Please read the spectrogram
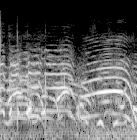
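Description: Several high-pitched voices shouting and cheering over one another from the sideline as a rugby player breaks away with the ball, with one long held yell near the end.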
